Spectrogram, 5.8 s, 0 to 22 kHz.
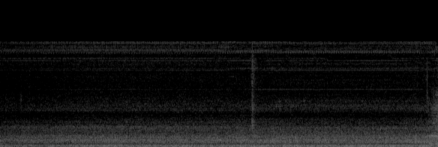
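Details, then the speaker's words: NVIDIA GTX 980 reference graphics card fan in a Dell XPS 8700, about 37–38 dB at the desk, around 50 dB inside the case: quiet even fan hiss with faint steady hum, no rattles or ticking, normal. "Now remember, it normally isn't even at this high. It's normally not even this high or this loud. 37, 38 decibels, somewhere in there."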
